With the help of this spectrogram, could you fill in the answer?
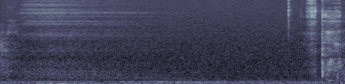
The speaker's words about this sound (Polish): Weź wdech przez nos i wyobraź sobie napełniający się w Twoim ciele balon. A teraz wypuść powietrze ustami. Wdech nosem. Wydech ustami.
